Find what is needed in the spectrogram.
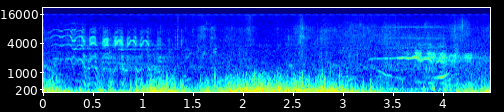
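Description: A horse loping on soft arena dirt, its hoofbeats mixed with a low rumble. A horse whinnies with a high, wavering call in the first second, and a short rising call comes near the end.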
